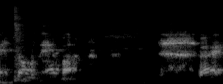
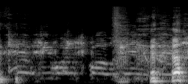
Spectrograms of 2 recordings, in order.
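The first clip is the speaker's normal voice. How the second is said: drawn out slowly, much louder, laughing through it; loud laughing repeat; 4 semitones higher, 15 dB louder, slower than usual. Real, not acted. Repeating the punchline to his mate, loud and laughing. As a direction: hammer the punchline home while cracking up.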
